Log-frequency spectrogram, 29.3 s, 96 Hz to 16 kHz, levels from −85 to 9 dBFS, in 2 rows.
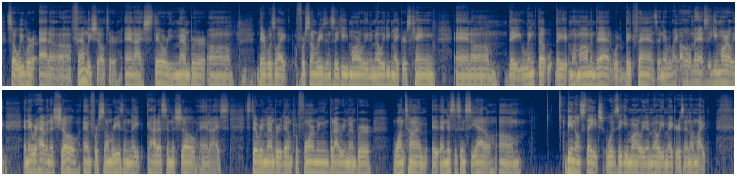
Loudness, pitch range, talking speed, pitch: -23 LUFS, 95-100 Hz, 190 wpm, 95 Hz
